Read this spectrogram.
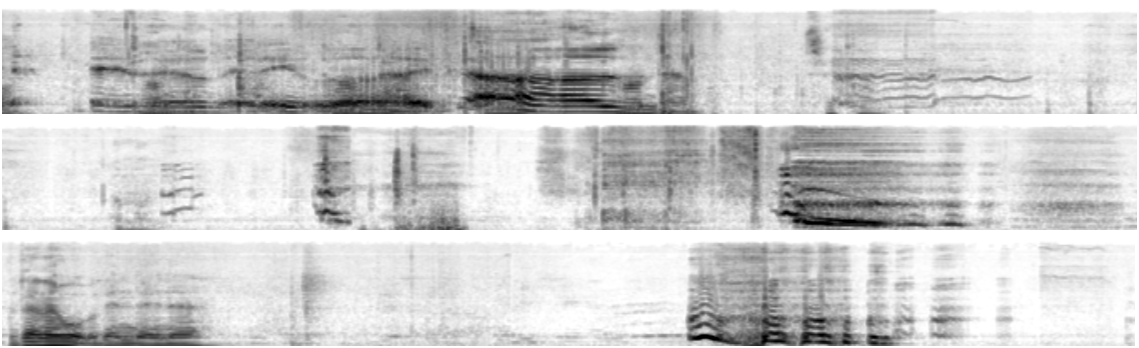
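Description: A man speaks in a low, consoling voice close by.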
